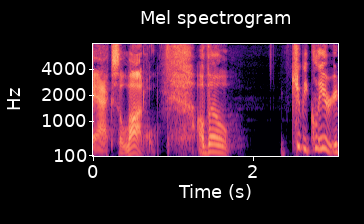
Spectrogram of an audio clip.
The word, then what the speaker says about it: axolotl: And the way it is pronounced in that language is axolotl. And there's this weird, like, roly-trilly thing that you do with your tongue at the end, which I did pretty well there, actually.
